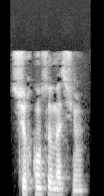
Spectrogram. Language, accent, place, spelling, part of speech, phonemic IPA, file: French, France, Lyon, surconsommation, noun, /syʁ.kɔ̃.sɔ.ma.sjɔ̃/, LL-Q150 (fra)-surconsommation.wav
- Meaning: overconsumption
